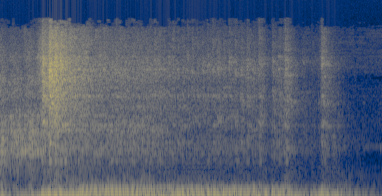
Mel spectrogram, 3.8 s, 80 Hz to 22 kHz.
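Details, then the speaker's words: 1986 Renault Espace prepared carbureted engine on ethanol, cold start in winter without choke after pumping fuel; catches and revs up in a rough rising rush, then settles: normal healthy cold start. "un petit démarrage à froid pour vous montrer déjà comment ça démarre à l'éthanol en hiver sans starter avec une prépa donc là le moteur est froid"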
